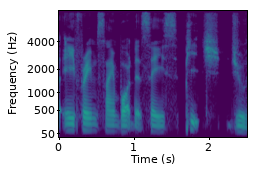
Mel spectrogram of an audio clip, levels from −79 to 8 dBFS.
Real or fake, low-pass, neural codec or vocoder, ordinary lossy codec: real; none; none; none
